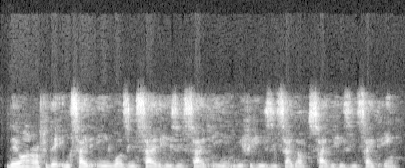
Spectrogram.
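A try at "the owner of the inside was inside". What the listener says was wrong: so fast we almost lost a little of the stress impressive though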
